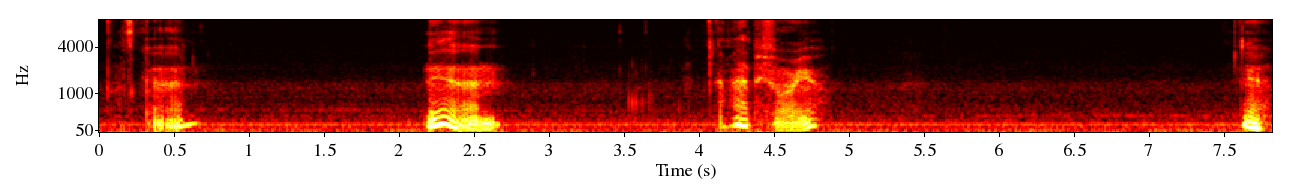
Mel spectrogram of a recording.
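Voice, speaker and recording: Man acting a deep, gravelly, hesitant ex-boyfriend. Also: very animated, darkish tone, a little hiss or hum, heavily acted. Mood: awkward, polite. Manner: hesitant, halting, trailing off. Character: awkward apologetic young ex-boyfriend, a college student. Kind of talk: intimate ASMR audio roleplay.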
